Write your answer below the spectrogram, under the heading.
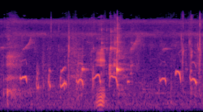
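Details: Puppies give a run of short, high, bent whimpering squeaks, about two each second, with a brief louder buzzy burst near the middle and quiet background.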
